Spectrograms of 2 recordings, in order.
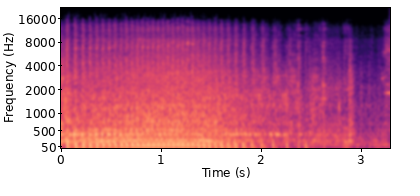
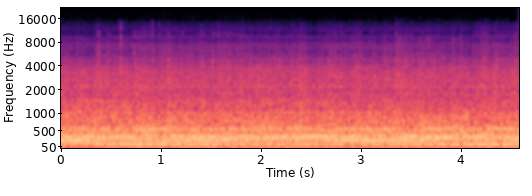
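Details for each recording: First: Small engine, primed, catches with a fast regular chug, then the beat weakens and dies within seconds; owner suspects the carburetor diaphragm is not pumping fuel, so it is starving of fuel (unconfirmed). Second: Poulan PXT12538 lawn tractor started after heavy rain, with the fuel shutoff reopened, gas added and oil checked, gives a steady, even drone with a constant firing beat and no knocks, misses or surging; nothing was wrong with it.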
